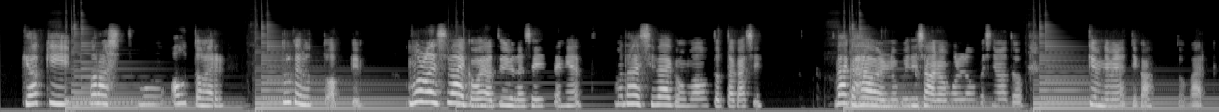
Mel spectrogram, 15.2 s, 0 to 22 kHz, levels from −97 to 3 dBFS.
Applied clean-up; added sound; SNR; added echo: none; Guitar; 11 dB; none.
